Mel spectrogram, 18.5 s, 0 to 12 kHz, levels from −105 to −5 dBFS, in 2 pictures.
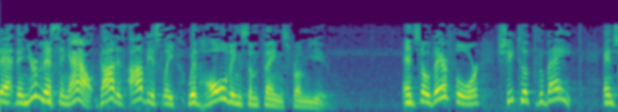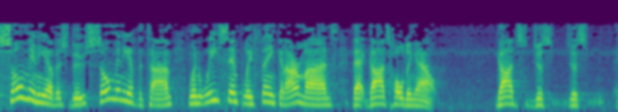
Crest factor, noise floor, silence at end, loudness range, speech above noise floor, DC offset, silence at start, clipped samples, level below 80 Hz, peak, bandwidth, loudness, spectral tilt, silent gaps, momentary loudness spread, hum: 18 dB; -60 dBFS; 0 s; 6 LU; 41 dB; under 0.1%; 0 s; under 0.1%; -66 dBFS; -2 dBFS; 6.4 kHz; -19 LUFS; -6 dB/octave; none; 13 LU; none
